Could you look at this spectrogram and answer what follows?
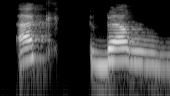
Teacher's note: Ak ba will be light, but ra will be heavy.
